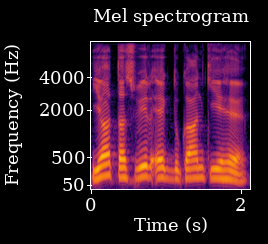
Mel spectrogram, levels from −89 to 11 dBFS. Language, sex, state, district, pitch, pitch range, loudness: Hindi, male, Arunachal Pradesh, Longding, 150 Hz, 140-155 Hz, -14 LUFS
